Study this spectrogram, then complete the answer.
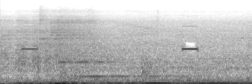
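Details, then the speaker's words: Nissan Altima idling with AC on after the AC compressor was reinstalled following a clutch failure: steady low engine hum with faint chimes, compressor clicks on, no rattle heard. "cool i don't hear the rattly rattle noise ac is on i just heard the compressor click on i still do not hear a rattle noise so this is good"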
